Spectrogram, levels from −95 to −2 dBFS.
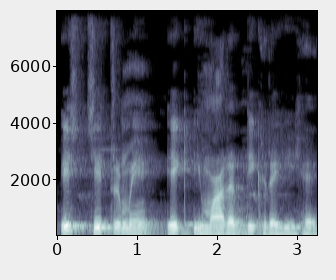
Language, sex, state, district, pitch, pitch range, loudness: Hindi, male, Maharashtra, Gondia, 135 Hz, 115-145 Hz, -17 LUFS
